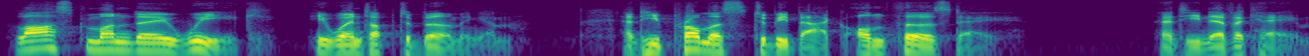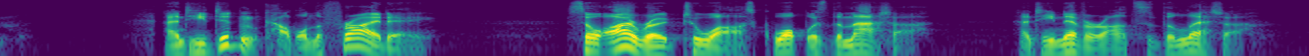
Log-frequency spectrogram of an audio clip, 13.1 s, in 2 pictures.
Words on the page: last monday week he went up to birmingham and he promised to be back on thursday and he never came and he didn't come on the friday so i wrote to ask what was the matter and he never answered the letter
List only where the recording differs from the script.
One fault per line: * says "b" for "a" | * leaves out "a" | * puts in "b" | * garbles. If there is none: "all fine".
all fine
